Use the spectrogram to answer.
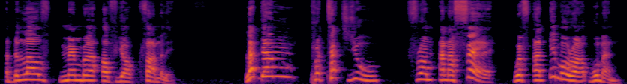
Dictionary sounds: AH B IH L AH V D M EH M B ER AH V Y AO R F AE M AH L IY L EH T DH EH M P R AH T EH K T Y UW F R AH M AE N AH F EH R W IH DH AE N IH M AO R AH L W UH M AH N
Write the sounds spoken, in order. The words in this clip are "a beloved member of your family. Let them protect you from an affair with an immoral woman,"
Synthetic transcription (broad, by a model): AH B IH L AH V D M EH M B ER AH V Y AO F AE M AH L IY L EH T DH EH M P R AH T EH K T Y UW F R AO M AE N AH F EH W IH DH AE N IH M AO R AH L W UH M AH N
